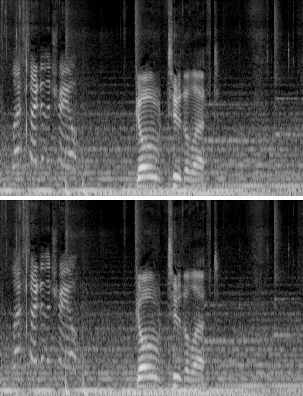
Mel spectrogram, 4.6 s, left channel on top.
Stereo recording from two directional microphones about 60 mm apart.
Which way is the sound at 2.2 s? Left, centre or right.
Right.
